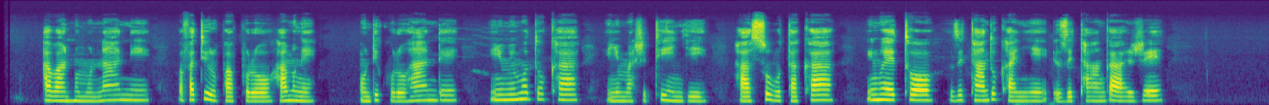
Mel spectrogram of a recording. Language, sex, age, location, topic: Kinyarwanda, female, 25-35, Kigali, health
